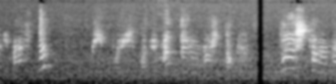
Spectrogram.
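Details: Pet budgerigar chattering freely, rearranging learned words into new invented phrases indoors; a rapid stream of short, warbled, speech-like syllables and chirps with a brief break before a final burst.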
